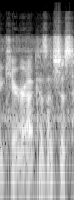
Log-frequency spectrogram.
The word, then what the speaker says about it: Akira: a day so there you go yeah it's pronounced Acura um I say Akira because that's just how I've always said that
